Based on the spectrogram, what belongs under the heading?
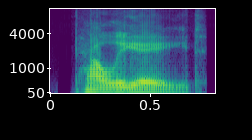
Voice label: "palliate", American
